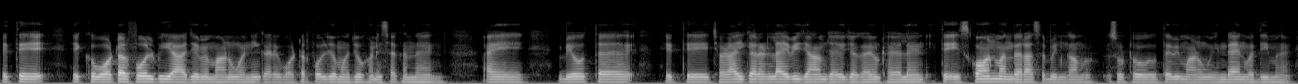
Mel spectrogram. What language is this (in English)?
Sindhi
